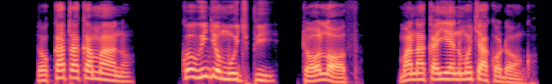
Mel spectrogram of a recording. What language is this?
Luo (Kenya and Tanzania)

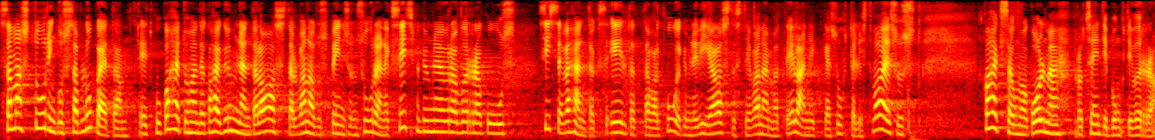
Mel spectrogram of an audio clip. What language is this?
Estonian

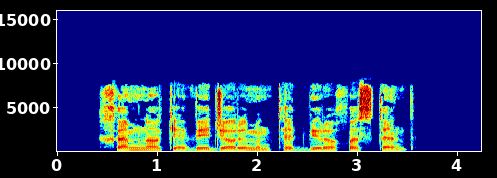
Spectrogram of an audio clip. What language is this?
Kurdish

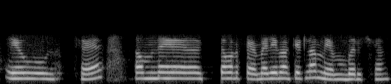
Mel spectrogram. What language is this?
Gujarati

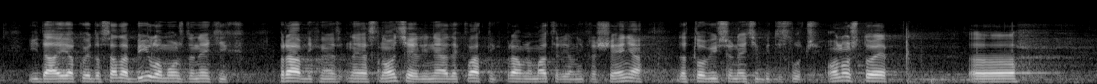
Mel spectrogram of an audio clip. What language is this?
Serbian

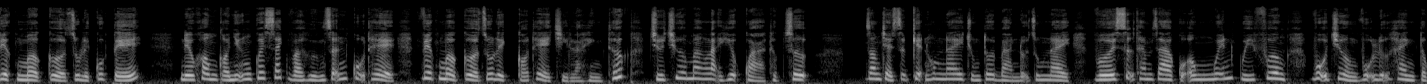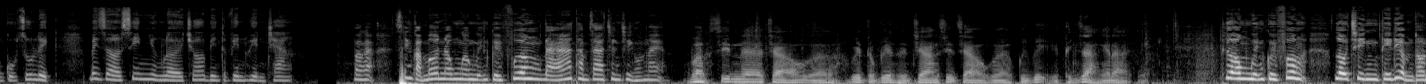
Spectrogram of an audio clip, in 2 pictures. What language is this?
Vietnamese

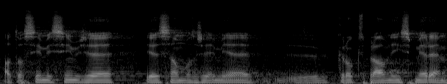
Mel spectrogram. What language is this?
Czech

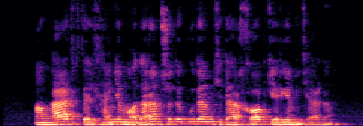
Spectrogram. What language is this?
Persian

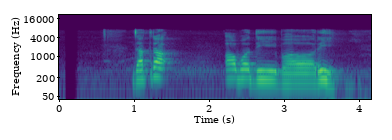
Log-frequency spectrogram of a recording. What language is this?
Nepali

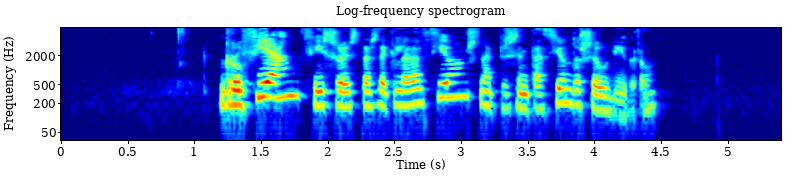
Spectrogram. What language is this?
Galician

